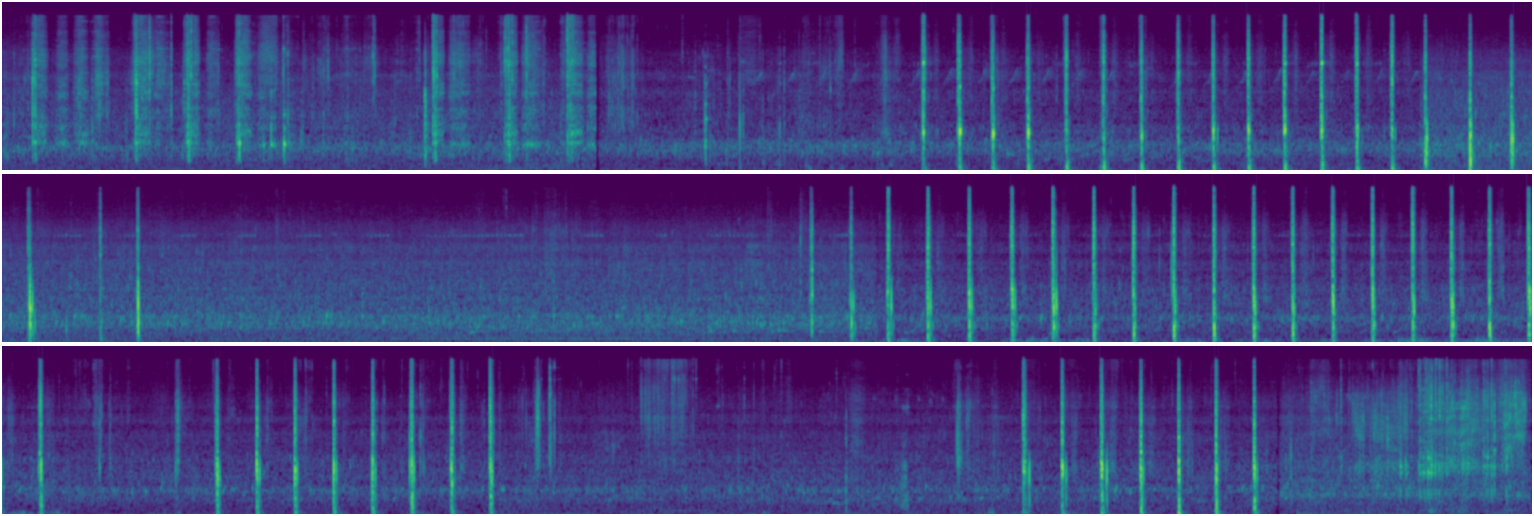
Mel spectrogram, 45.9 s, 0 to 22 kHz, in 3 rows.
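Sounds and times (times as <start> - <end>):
salt being poured: 36.9 - 37.8, 43.6 - 45.9.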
